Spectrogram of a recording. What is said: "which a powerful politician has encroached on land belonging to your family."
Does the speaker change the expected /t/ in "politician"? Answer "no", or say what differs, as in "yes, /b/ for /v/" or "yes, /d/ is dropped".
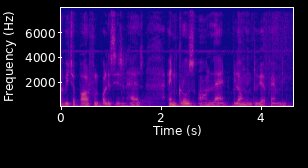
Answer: yes, /s/ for /t/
